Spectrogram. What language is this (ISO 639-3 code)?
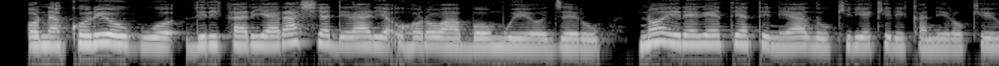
kik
